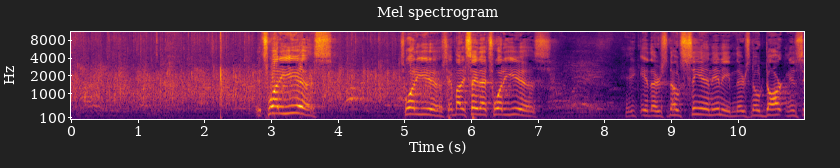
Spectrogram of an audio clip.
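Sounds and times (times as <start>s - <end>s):
audience clapping in praise of God: 0.0s - 6.3s
speech: 2.8s - 4.0s, 5.0s - 7.3s, 8.3s - 11.0s.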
